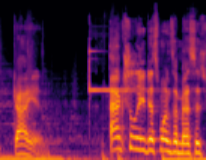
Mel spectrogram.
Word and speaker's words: Gain: to determine the pronunciation however I think the newer k-pop fans think her name is pronounced gain and not what it's supposed to be guy in actually this one's a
